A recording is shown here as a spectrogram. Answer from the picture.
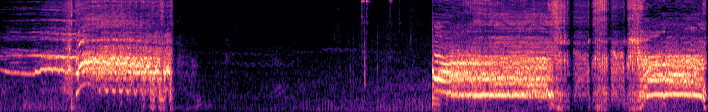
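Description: Horse whinnying: a long call of about two and a half seconds at the start, a second long call from about six and a half seconds in, and a shorter one near the end.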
